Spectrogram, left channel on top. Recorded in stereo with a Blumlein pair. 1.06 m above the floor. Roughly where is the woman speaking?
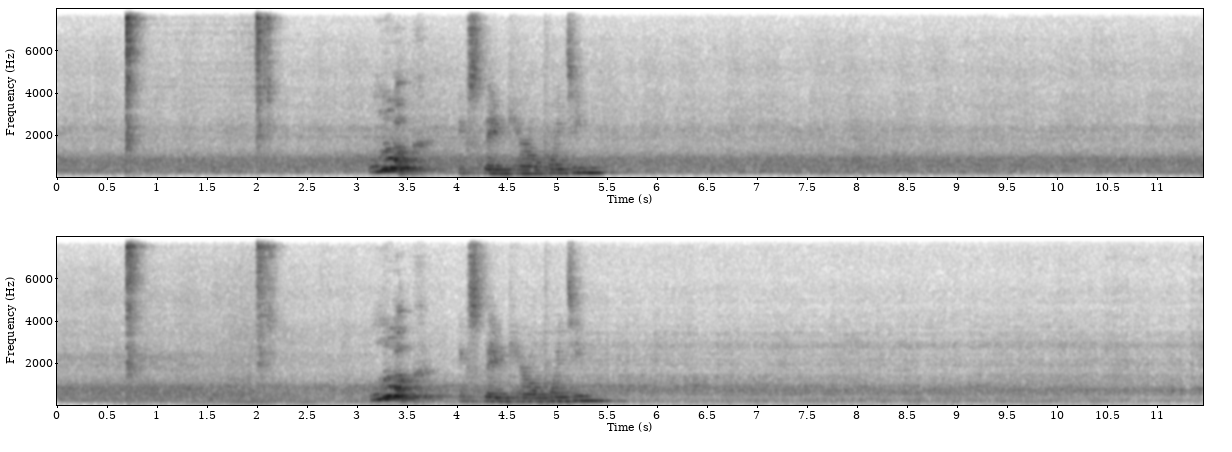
Left.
